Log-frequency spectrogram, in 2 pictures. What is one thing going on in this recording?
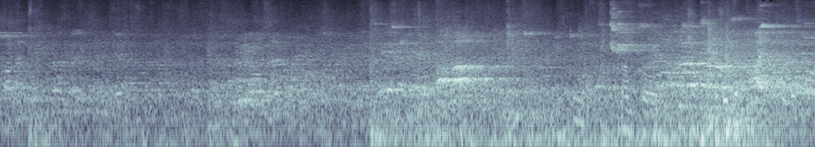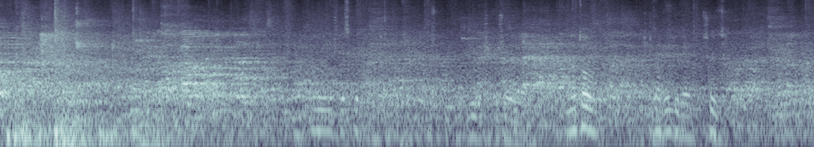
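A ball thumps as it is kicked.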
